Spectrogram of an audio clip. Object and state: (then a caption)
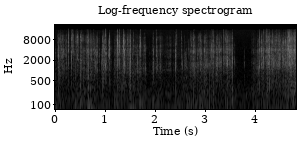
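Plastic shopping bag being crumpled. A thin, empty panda-print plastic shopping bag is crumpled and rubbed by hands, producing dense, bright crinkling with many sharp crackles. The rustling dips briefly quieter near the four-second mark, then builds louder and busier toward the end.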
